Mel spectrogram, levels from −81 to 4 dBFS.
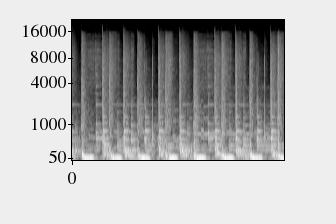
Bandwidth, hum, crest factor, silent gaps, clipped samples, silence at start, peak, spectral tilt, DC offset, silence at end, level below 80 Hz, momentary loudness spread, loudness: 15.5 kHz; none; 10 dB; none; under 0.1%; 0 s; 0 dBFS; -5.5 dB/octave; under 0.1%; 0 s; -12 dBFS; 2 LU; -14 LUFS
